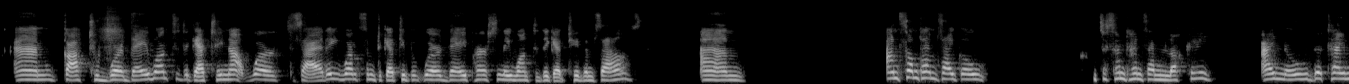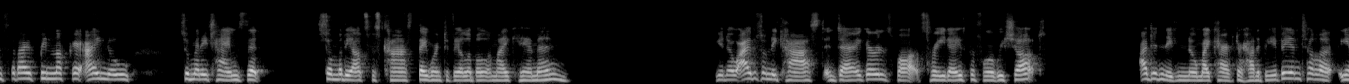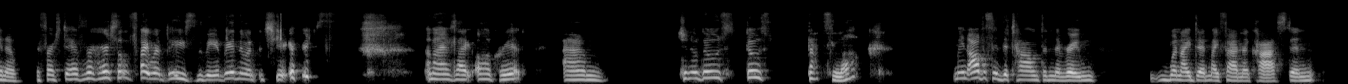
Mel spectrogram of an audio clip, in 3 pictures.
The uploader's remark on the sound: Recorded via Zoom, May 2020. Studio facilities provided by irishvoiceovers.co.uk.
